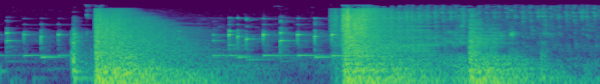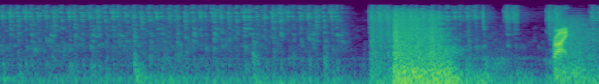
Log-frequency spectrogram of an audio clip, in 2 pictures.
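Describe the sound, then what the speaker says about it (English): Bursts of missile launches in the space-building game Space Engineers, a wall of missiles fired in one salvo, loud whooshing roars repeating across the span with a sustained rumbling hiss between volleys. "Look at that, a wall of missiles in one shot"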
